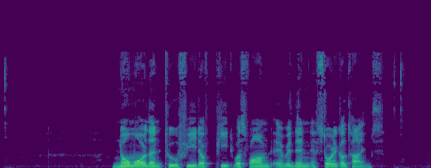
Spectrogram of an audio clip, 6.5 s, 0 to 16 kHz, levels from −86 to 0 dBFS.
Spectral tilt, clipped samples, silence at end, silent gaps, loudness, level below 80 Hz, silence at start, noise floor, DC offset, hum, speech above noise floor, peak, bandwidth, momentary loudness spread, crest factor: -6.5 dB/octave; under 0.1%; 0.8 s; none; -26 LUFS; -62 dBFS; 1.7 s; -76 dBFS; under 0.1%; none; 50 dB; -8 dBFS; 11.5 kHz; 9 LU; 20 dB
